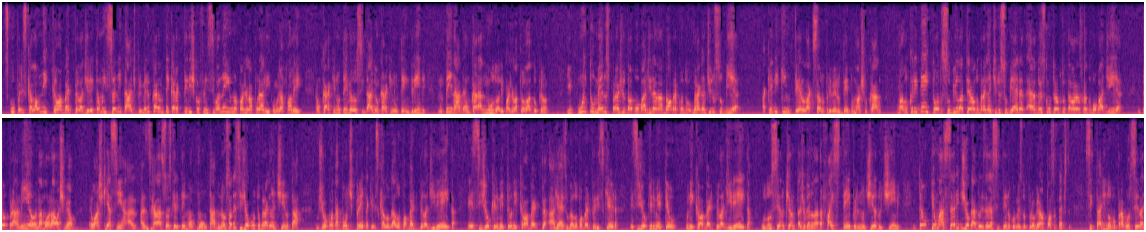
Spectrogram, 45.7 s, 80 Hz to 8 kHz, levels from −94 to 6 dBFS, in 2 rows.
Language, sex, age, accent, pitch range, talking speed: Portuguese, male, 40-59, Brazilian, 180-235 Hz, 260 wpm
